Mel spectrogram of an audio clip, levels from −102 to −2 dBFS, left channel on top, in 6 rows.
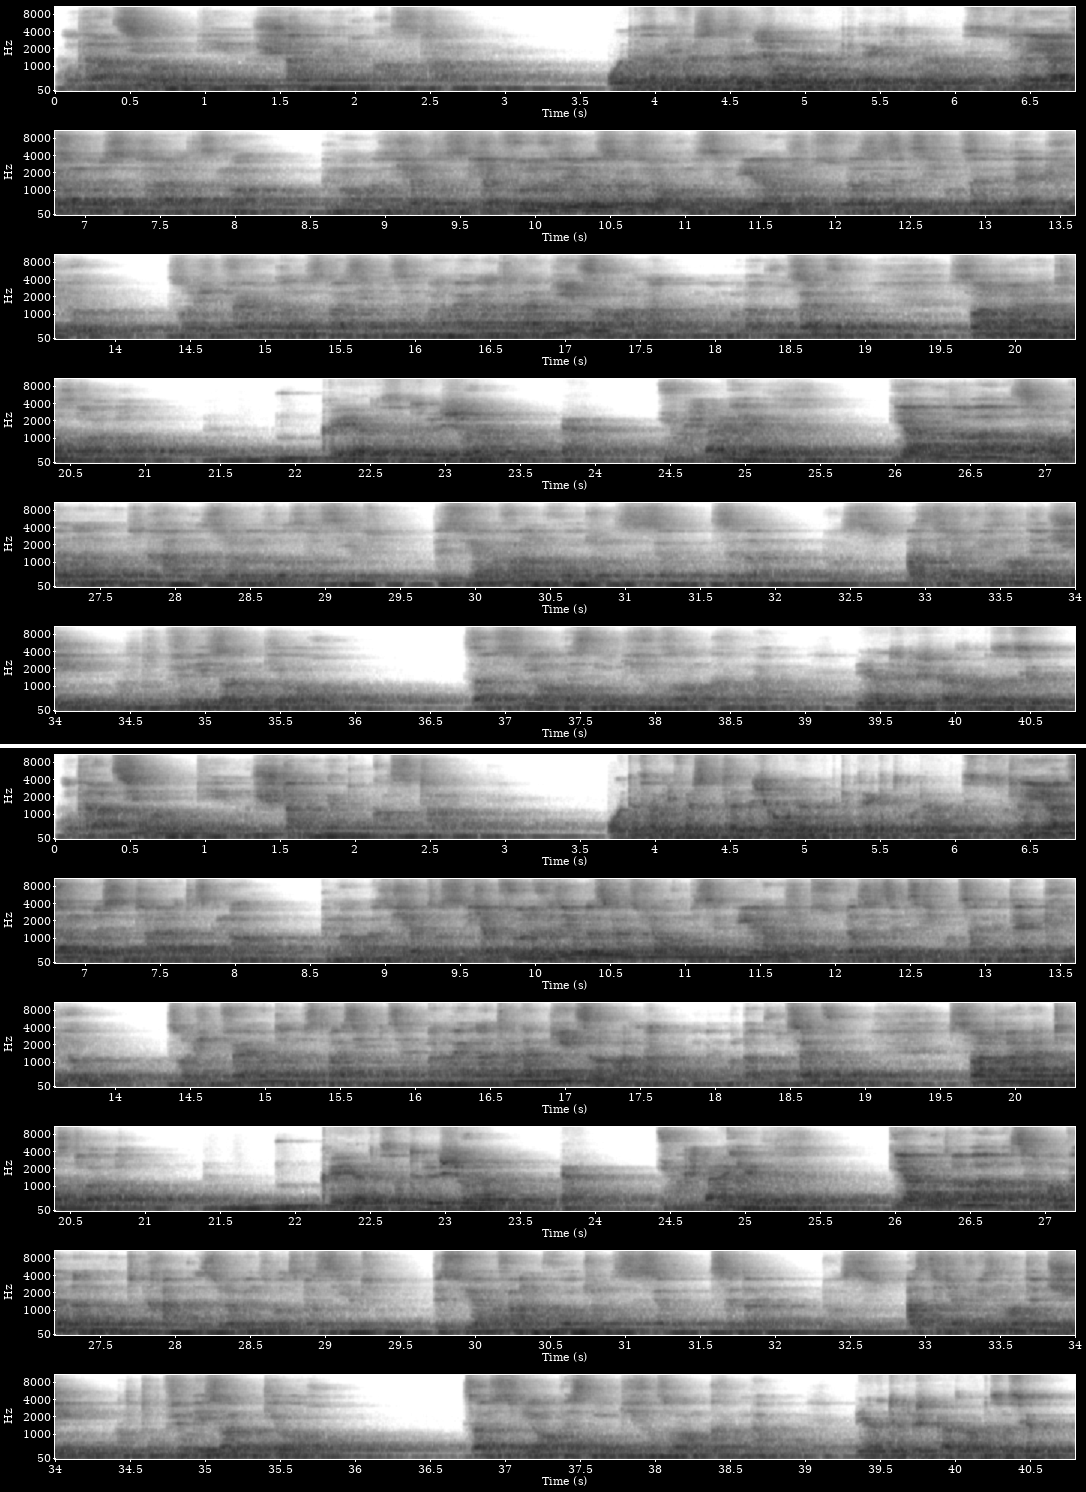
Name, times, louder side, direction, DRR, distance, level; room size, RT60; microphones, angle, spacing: voice 1, 0.0-2.8 4.0-4.6 6.3-8.2 8.6-13.9 14.3-21.0 21.4-22.1 23.1-23.3 24.4-25.1 26.0-29.3 29.7-35.8 36.7-38.8, right 1 dB, 85° right, -6 dB, 3.6 m, -25 dB
voice 2, 3.7-6.6 8.6-8.8 22.2-23.3 23.8-23.9 24.6-25.4 39.3-40.5, equal, 65° right, -4 dB, 4.3 m, -24 dB
25.5 x 13.5 x 3.0 m, 2.6 s
head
